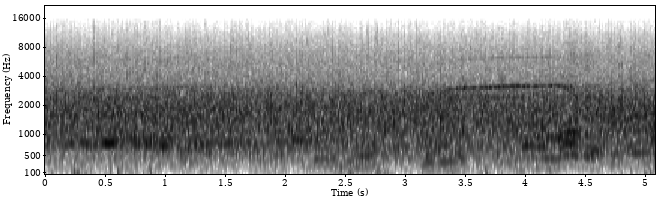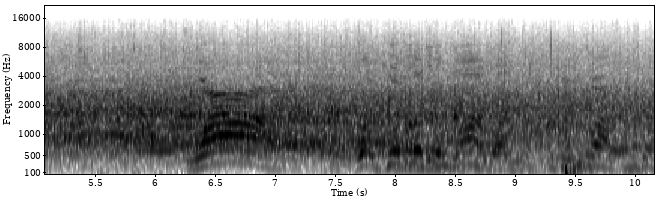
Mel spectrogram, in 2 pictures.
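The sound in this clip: Congregation applauding to welcome a preacher at a church service: steady, dense clapping that carries through the whole clip, with voices and some tonal sound over it.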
